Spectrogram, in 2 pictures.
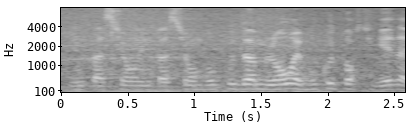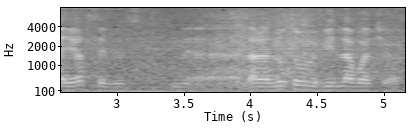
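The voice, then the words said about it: Slight Swiss Vaud French accent. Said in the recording (French): “l'accent vaudois ... Avec un petit accent suisse”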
